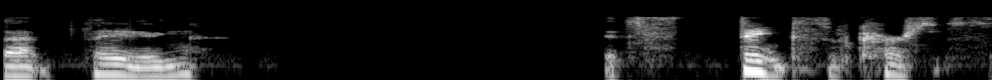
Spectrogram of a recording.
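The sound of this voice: A put-on character voice in a low-to-middle pitch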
